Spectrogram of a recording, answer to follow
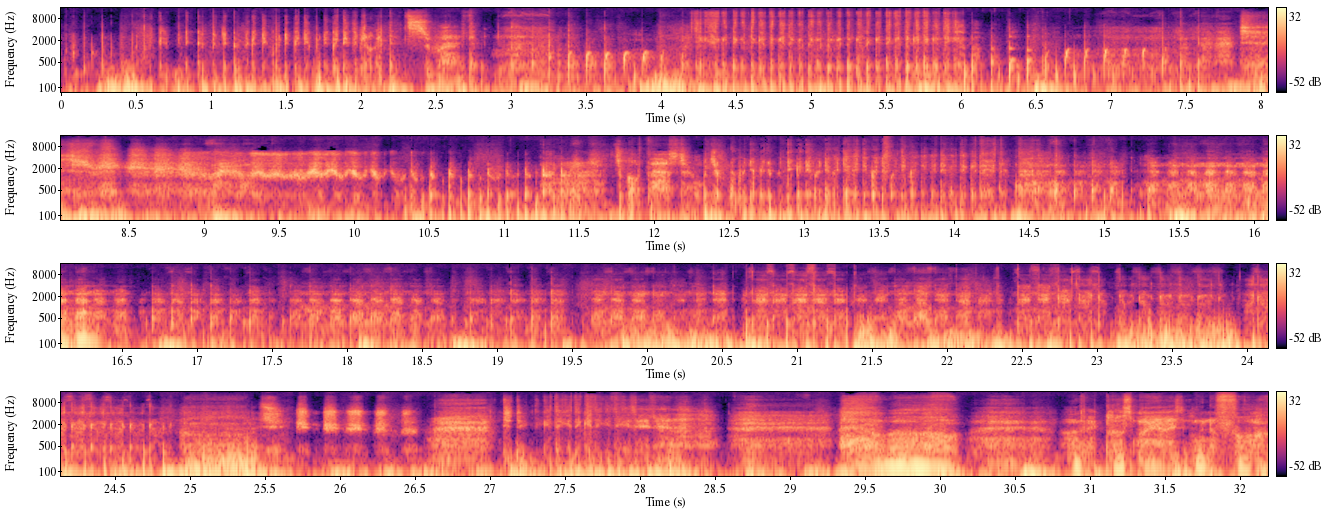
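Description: Fast, aggressive ASMR mouth sounds, rapid wet clicks, pops and smacks made right against a binaural microphone's ear capsules, with bursts of low rumble.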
